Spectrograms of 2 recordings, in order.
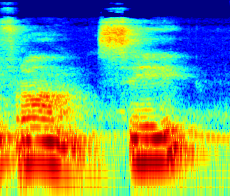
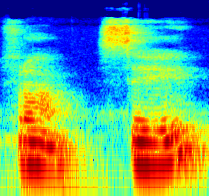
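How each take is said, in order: The two takes are said the same way.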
